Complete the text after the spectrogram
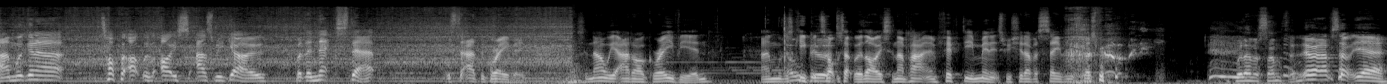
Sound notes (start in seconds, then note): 10.6 laughs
